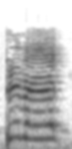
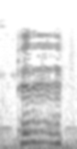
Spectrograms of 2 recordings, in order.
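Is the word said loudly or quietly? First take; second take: loudly; quietly. First: The word is shouted loudly. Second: The word is said quietly. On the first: "I want to scream it out in the middle of the office" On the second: "I have to say it quietly"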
